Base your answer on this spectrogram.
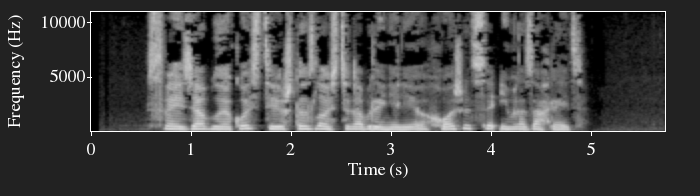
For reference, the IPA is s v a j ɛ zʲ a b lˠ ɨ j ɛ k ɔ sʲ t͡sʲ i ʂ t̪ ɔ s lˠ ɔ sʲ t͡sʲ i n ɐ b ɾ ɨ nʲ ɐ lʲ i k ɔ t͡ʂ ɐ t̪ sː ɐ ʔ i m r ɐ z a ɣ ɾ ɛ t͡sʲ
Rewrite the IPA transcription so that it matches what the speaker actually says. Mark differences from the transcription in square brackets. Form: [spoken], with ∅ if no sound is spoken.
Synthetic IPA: s v a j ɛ zʲ a b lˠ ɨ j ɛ k ɔ sʲ t͡sʲ i ʂ t̪ ɔ [z] lˠ ɔ sʲ t͡sʲ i n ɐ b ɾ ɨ nʲ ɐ lʲ i [x] ɔ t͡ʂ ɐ t̪ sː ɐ ʔ i m r ɐ z a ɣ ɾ ɛ t͡sʲ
